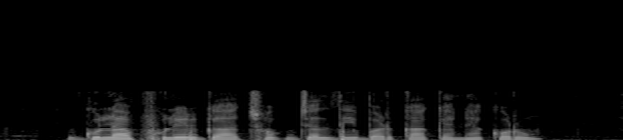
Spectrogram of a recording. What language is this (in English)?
Magahi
